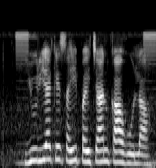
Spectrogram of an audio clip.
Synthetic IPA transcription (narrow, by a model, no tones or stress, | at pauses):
juːɾijakesɐɦipɐɪt͡ʃaːnkaɦoːlaː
